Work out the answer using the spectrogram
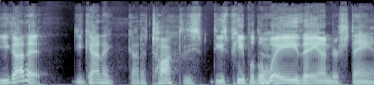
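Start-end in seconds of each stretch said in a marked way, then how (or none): none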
